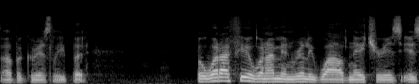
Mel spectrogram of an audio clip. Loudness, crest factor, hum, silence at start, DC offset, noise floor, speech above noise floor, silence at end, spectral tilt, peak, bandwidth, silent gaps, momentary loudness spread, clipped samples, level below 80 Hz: -21 LUFS; 16 dB; none; 0 s; under 0.1%; -58 dBFS; 37 dB; 0 s; -6.5 dB/octave; -6 dBFS; 10 kHz; none; 9 LU; under 0.1%; -62 dBFS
